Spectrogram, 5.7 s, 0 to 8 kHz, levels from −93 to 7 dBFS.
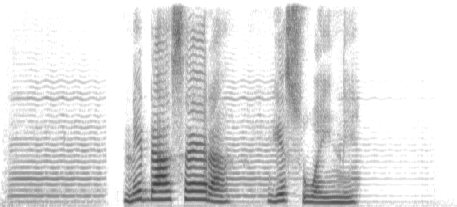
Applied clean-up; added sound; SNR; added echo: neural mask model RNNoise.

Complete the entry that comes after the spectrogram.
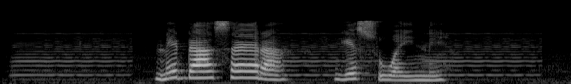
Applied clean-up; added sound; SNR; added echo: none; Bowed string instrument; 19 dB; none.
